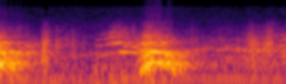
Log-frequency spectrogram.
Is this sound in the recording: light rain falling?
no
